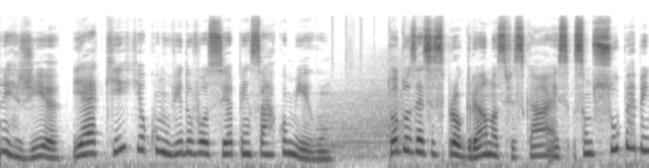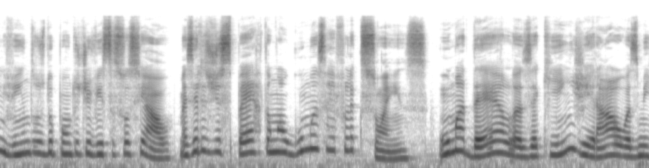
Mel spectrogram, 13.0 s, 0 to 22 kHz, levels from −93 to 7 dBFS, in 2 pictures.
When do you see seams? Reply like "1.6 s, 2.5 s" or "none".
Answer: none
